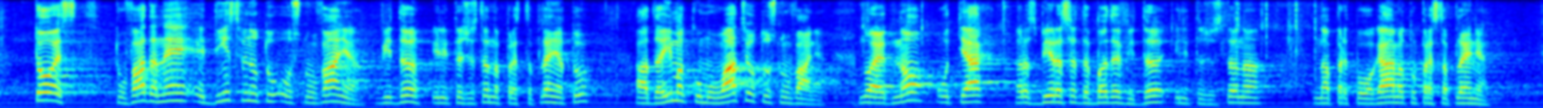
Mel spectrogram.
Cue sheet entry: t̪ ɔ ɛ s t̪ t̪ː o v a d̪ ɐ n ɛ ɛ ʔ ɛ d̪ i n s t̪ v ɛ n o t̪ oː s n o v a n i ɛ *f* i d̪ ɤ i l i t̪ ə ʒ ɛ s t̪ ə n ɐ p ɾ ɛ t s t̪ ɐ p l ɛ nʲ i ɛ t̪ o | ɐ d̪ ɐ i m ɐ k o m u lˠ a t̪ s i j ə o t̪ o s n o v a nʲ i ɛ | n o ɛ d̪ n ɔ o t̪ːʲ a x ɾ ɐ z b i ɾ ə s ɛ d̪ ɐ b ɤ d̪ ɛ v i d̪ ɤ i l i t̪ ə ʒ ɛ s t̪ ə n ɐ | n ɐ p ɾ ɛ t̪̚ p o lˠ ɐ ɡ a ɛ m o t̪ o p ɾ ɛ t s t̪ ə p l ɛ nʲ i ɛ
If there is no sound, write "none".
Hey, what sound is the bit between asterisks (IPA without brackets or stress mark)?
v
